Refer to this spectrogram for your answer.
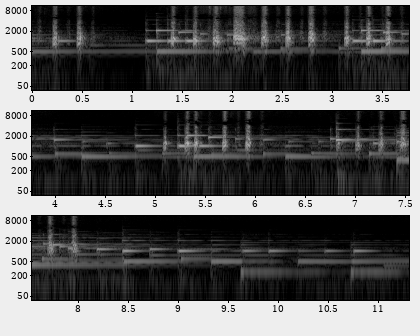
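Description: A song plays with bright, chiming melodic notes over sustained tones and crisp rhythmic hits, moderately loud and up close, with no voices, easing into softer low notes near the end.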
